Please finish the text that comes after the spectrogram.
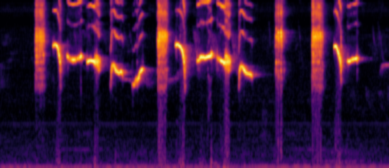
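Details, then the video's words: Oriental magpie-robin singing to provoke fighting: repeated harsh rasps interleaved with bright downslurred whistles, steady brisk rhythm of roughly three notes a second. "BIRAHI TARUNG KACERMU NAIK DENGAR PANCINGAN KACER INI BUNYI"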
